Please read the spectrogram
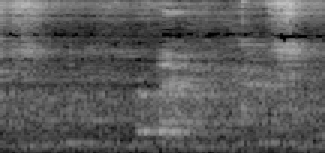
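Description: Pause in a man's lecture: faint room tone, one short vocal sound about a second in, and a breath near the end.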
